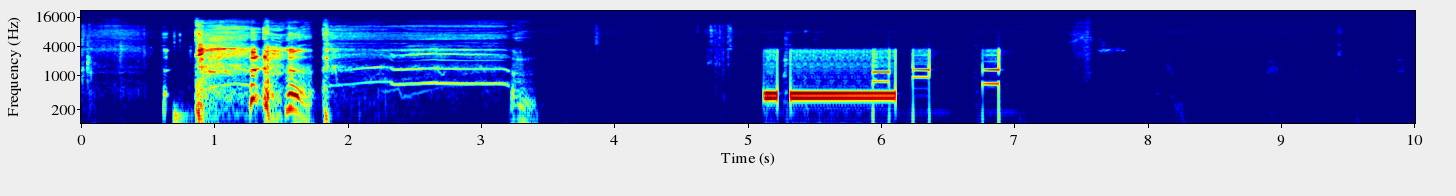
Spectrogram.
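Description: A person coughs loudly about a second in. Then a telephone dial tone sounds for about a second, followed by three short keypad beeps as a number is dialled to call out.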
